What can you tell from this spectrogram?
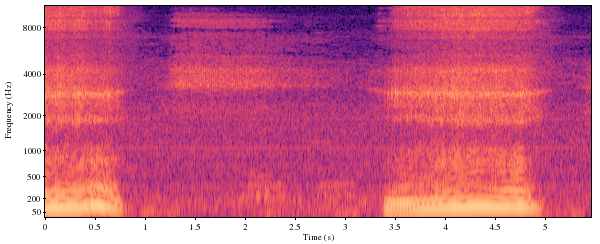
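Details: Loud, deep, drawn-out snores with a quiet gap between breaths; heavy snoring.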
